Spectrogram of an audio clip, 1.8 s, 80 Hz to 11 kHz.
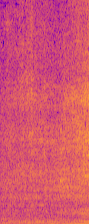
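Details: Mitsubishi Lancer Cedia after fixing a misfire on cylinders 2 and 3, with ignition coils replaced and no check engine light: deep, even rumble that swells as it revs, firing clean with no stumble. Engine running healthy.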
